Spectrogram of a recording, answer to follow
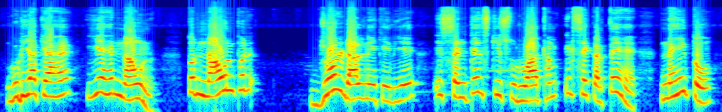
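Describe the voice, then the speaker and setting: A teacher explaining an English grammar lesson, reading example sentences out slowly and repeating the key points. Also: medium pitch, darkish tone.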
